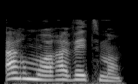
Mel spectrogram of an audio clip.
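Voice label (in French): "armoire a vetements", French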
